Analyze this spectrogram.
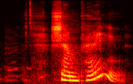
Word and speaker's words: champagne: Champagne? That's a posh fish and chip restaurant. Notice how the sh sound in champagne is spelt with a CH and not the more common spelling of SH.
